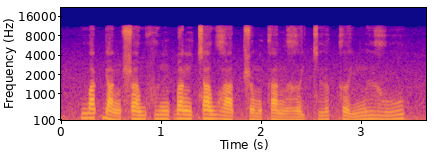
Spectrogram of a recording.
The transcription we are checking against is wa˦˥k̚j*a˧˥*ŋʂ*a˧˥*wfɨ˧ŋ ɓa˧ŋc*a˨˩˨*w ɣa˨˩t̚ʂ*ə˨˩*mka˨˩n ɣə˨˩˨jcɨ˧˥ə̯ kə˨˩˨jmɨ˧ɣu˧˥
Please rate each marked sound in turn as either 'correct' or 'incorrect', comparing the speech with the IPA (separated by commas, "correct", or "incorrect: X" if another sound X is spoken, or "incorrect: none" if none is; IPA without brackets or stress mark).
incorrect: a˨˩˨, incorrect: a˧, incorrect: a˧, correct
